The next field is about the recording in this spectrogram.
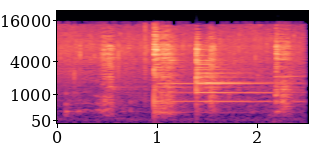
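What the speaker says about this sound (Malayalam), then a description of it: "എന്നിട്ട് കടുക് പൊട്ടിച്ചിട്ട് നമുക്ക് ഈ പറഞ്ഞ കൂട്ട് അതിലേക്ക് ഇടാം." Mustard seeds and onion frying in sunflower oil for a pumpkin curry tempering give a steady close sizzle, broken by three sharp metallic stirring knocks against the pan that ring briefly, with no voices.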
